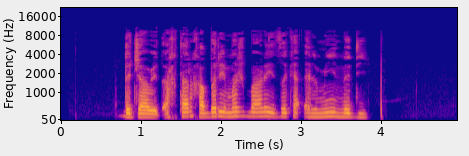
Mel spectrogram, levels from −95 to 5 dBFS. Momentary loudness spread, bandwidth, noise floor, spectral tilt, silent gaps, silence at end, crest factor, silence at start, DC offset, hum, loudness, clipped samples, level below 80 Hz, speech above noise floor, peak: 8 LU; 9.8 kHz; -77 dBFS; -6.5 dB/octave; none; 1.15 s; 20 dB; 0.8 s; under 0.1%; none; -22 LUFS; under 0.1%; -72 dBFS; 56 dB; -2 dBFS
